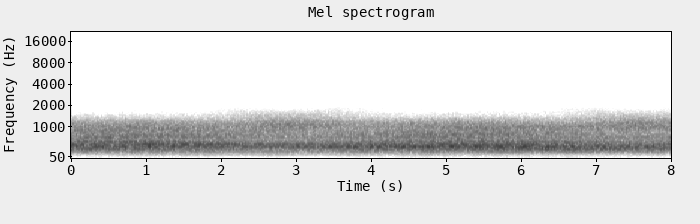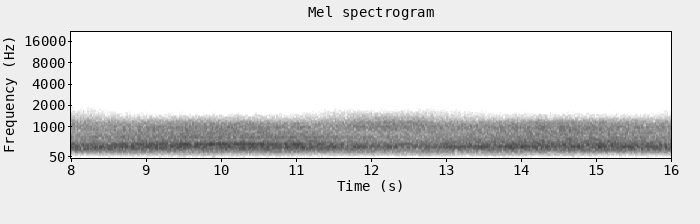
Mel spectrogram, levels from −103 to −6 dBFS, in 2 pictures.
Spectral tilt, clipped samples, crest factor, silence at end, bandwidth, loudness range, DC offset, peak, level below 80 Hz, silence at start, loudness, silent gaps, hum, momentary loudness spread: 5 dB/octave; under 0.1%; 14 dB; 0 s; 1.6 kHz; 3 LU; under 0.1%; -26 dBFS; under -90 dBFS; 0 s; -40 LUFS; none; none; 6 LU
